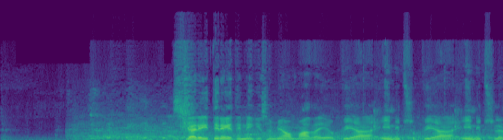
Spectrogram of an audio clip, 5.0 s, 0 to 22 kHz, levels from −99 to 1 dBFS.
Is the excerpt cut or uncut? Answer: cut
